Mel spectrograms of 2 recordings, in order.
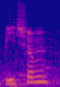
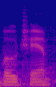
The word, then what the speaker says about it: Beecham: All right, it looks like Kaufman and Beecham, I think that's how you pronounce his name, not Beauchamp, as I was calling him earlier, are both up a game in the quarterfinals.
